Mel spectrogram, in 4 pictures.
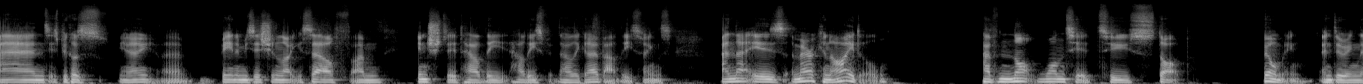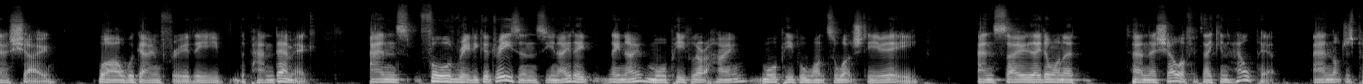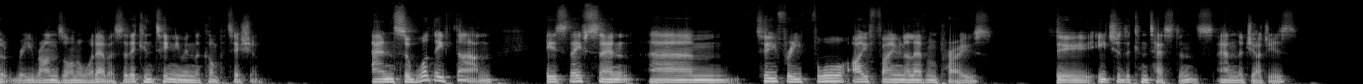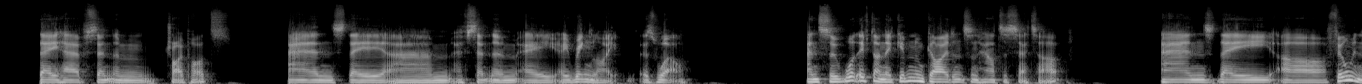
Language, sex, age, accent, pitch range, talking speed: English, male, 30-49, British, 100-120 Hz, 165 wpm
